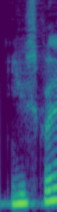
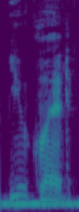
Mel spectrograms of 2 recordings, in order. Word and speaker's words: Euclid: form of mathematics how do you say this you split i don't know is there like a pronunciation pronunciation euclid useless you ready this is freaking youtube that's what you say euclid oh i was right there that's what i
